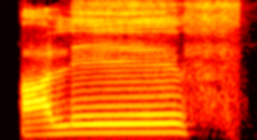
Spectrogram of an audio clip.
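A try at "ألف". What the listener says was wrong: আলিফ টান হবে না। আলিফ এবং হামজা এই দুইটা টানবিহীন পড়তে হবে দ্রুত।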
